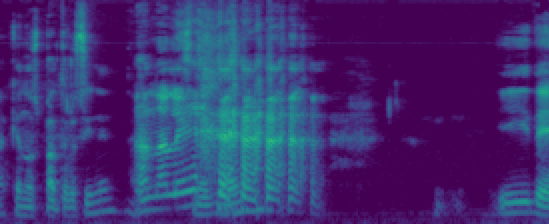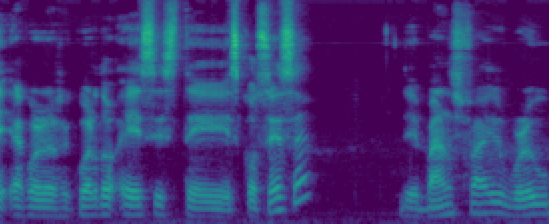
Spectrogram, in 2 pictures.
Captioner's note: laughs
